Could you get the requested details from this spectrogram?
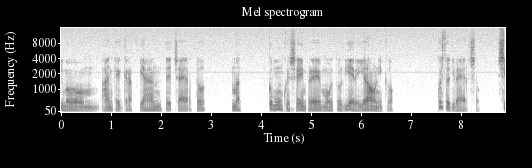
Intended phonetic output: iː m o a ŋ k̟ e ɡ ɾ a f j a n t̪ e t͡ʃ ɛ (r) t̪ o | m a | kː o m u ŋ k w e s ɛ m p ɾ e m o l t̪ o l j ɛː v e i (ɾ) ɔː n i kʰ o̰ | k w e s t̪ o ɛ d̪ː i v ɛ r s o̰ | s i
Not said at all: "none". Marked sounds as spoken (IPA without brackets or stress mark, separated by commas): r, ɾ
